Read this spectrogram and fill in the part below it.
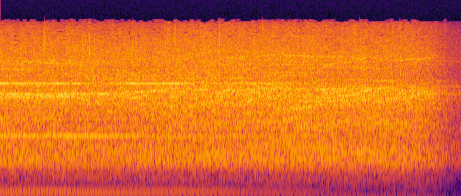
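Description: Music plays loudly from the stage.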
